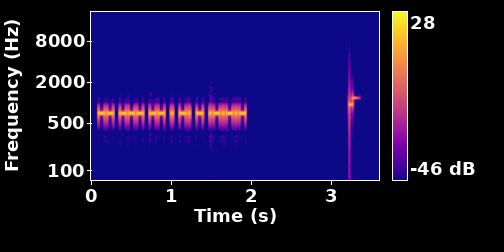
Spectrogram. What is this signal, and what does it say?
Morse code, heard as a keyed tone, about 41 wpm, 700 Hz. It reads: MOMENT.
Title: Sentences from Top 1000 Words - Review Part 6 - 45wpm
